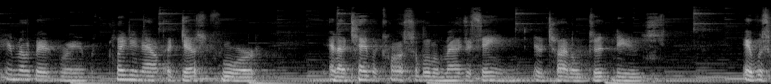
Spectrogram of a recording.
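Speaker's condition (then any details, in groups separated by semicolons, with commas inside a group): Cleft lip and palate, Goldenhar syndrome; congenital, from Dogen heart syndrome, missing right ear, right lung, right jawbone, right facial bones, asymmetrical face; scoliosis surgery at age 11, two days intubated in ICU, unable to talk then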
